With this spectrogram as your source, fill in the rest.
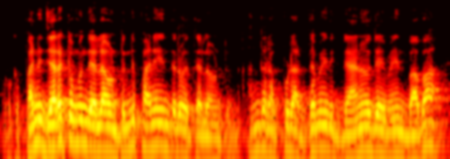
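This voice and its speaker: Male spiritual teacher for a televised discourse, relaxed warm voice, storyteller who acts out the characters. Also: medium pitch, very fast. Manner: dramatic storytelling, acts out voices, emphatic repetition.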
